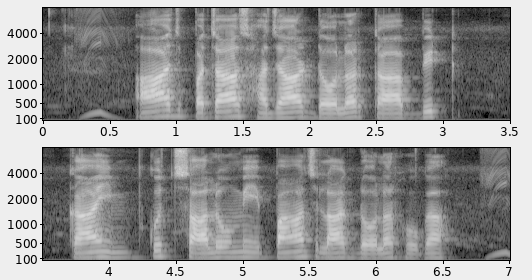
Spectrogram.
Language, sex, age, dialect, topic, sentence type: Hindi, male, 18-24, Garhwali, banking, statement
